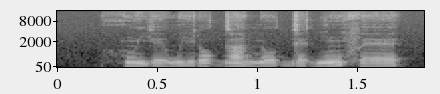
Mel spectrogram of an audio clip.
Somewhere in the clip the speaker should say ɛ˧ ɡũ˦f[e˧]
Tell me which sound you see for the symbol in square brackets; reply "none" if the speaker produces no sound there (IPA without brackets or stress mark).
ɛ˧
